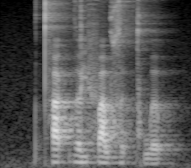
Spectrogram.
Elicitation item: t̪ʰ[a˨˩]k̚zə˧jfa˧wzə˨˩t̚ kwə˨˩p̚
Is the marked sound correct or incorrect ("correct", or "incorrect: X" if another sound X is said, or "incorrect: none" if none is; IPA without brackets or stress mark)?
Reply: incorrect: a˦˥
